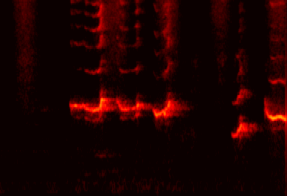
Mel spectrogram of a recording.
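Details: Male Indian ringneck parakeet kept as a pet, perched on a table indoors, gives clear whistled notes near one pitch, rising and falling, in several short bursts with brief pauses.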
